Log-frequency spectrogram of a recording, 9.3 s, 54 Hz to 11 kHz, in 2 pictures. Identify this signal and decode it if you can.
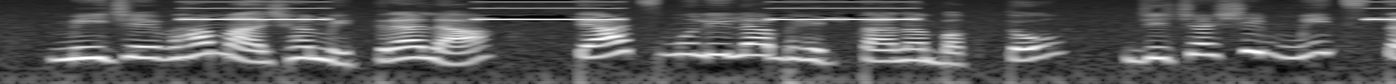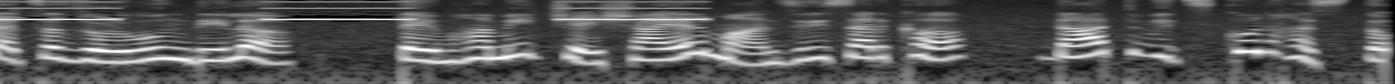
Alarm pattern, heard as an alarm's beeps, played twice, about 3200 Hz, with speech in Marathi. Temporal three. Smoke or fire, evacuate.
